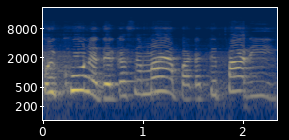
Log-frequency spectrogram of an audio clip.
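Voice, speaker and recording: A woman's voice: very high-pitched, brisk, pushed and bright, slight background noise. A woman playing a defiant, protective village aunt in an acted story drama, resolute. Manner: resolute, colloquial. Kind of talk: acted short-story drama in rural Bengali.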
